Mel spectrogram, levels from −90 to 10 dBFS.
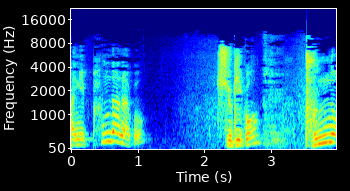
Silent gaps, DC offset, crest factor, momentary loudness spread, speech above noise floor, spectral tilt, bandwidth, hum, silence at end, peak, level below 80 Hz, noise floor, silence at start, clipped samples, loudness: none; under 0.1%; 22 dB; 20 LU; 40 dB; -3.5 dB/octave; 11 kHz; none; 0 s; 0 dBFS; -62 dBFS; -60 dBFS; 0 s; under 0.1%; -20 LUFS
